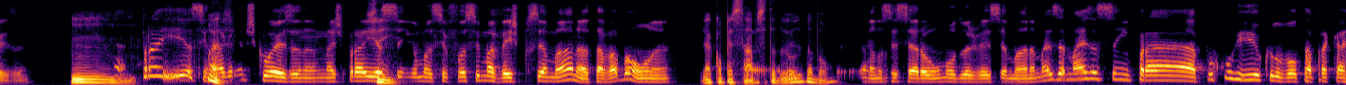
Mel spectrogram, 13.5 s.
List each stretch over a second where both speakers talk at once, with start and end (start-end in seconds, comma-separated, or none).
none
